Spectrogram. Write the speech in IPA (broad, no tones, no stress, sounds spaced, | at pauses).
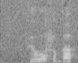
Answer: kʲ oː ɬ u ɡ ɐ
